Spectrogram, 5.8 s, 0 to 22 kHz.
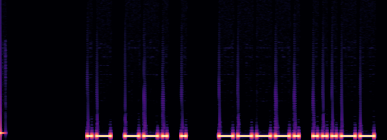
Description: Morse code, heard as a keyed tone, about 17 wpm, 700 Hz. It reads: AGE 93
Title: K1USN SST QSO Practice 17wpm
